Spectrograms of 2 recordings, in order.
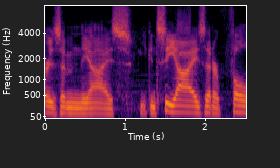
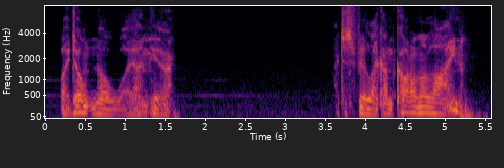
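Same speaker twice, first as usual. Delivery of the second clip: low, gruff, rough-edged voice; 2 semitones lower than usual. Narrator voicing Samuel's reply to the group, in a low, gruff voice. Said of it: "in a low, gruff voice is".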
